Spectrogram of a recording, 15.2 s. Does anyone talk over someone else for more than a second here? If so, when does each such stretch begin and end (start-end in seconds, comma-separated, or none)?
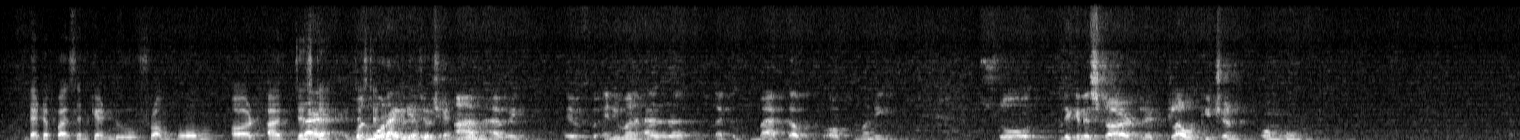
3.6-4.8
